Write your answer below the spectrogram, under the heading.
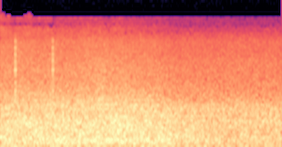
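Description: Steady roar of ocean surf mixed with blustery wind, a dense continuous wash of noise with no pauses, no voices, and a couple of faint brief clicks early on.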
